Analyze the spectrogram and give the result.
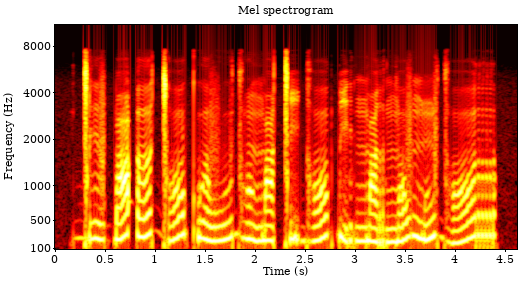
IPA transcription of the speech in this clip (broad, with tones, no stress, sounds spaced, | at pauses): ɡ͡ǀ ɪː˨˩ v ɡ͡b ɑ˩˥ ʔ ʌː˩˥ ɡ͡ǀ ɔː˩˥ kʷʼ ʌː˨˩ v w u˩˥ dʱ ɔ̃˨˩ ŋ͡m ɑ˨˩ ǀ ḭ˨˩ ɡʱ ɔː˩˥ k͡p ḭ˨˩ r ŋ͡m ɑ˨˩ r ŋ͡m ɔ˩˥ v ŋ͡m ũ˩˥ v dʱ ɔː˩˥ r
